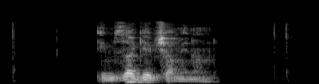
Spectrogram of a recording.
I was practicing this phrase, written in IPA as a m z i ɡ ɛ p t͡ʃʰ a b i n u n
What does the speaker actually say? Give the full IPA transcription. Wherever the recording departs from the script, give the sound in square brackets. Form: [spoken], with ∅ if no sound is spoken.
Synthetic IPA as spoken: [i] m z [a] ɡ ɛ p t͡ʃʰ a [m] i n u n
